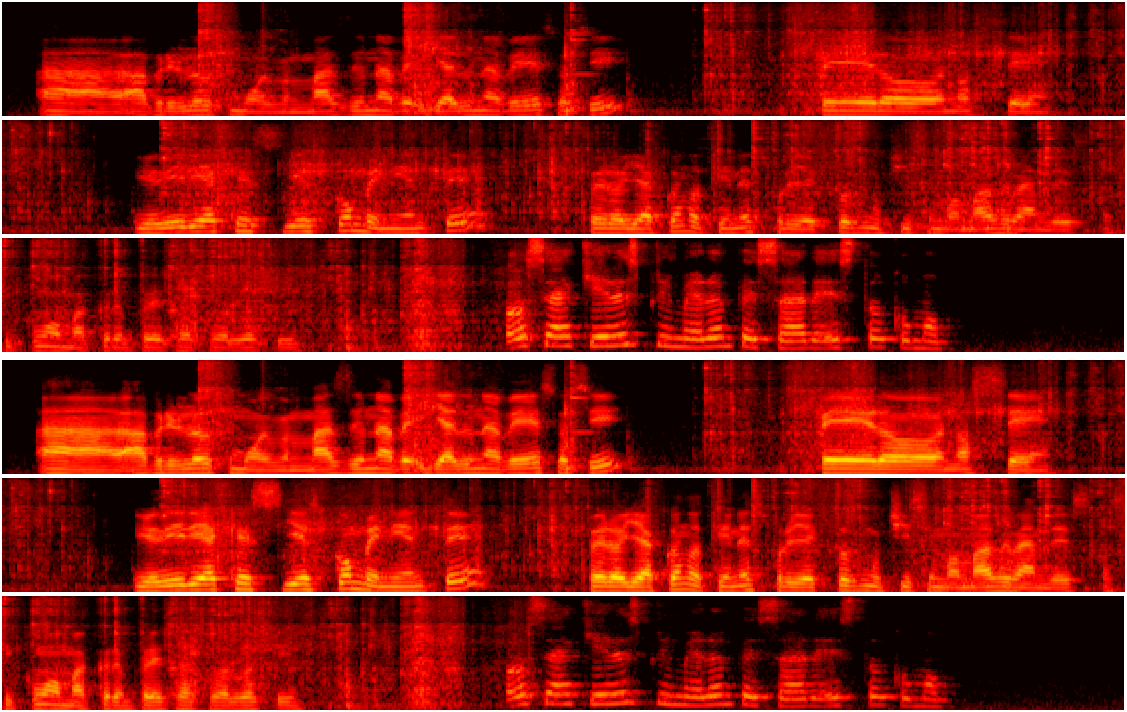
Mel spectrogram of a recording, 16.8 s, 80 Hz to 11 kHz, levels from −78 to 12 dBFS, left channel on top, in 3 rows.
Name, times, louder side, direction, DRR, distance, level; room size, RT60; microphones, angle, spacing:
voice 1, 0.2-3.1 4.1-5.3 6.3-8.0 8.6-12.7, right 6 dB, 85° right, 0.4 m, -27 dB
sound 1, 0.9-13.9, equal, 5° right, 0.3 m, -40 dB
voice 2, 13.7-16.0, left 5 dB, 60° left, 0.6 m, -32 dB
7.8 x 3.1 x 4.0 m
head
